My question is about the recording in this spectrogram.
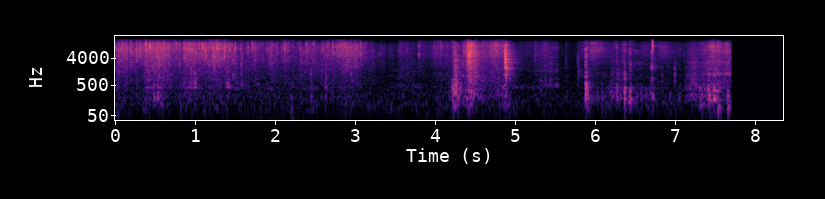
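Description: Clear plastic wrapping crinkling as it is pulled off a boxed product, then several knocks and scrapes of a cardboard box being handled. The sound cuts off suddenly near the end.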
